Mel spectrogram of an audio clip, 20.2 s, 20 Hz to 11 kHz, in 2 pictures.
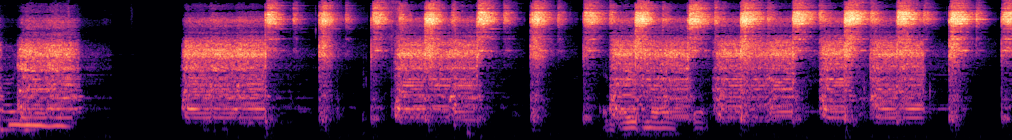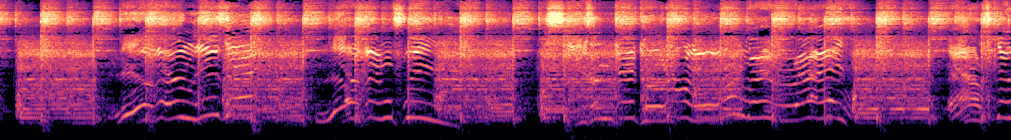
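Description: A hard rock song from 1979 plays loudly and continuously, driven by gritty distorted electric guitar with bending, wailing notes, after a brief silent gap at the start.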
